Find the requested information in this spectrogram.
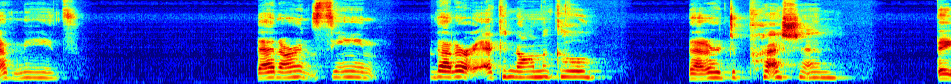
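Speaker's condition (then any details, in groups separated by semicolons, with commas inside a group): Multiple sclerosis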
